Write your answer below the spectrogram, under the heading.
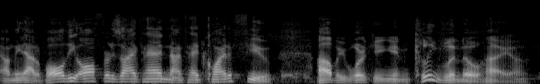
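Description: At a moderate pace, a man with a fairly low pitch swings very widely up and down. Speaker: former radio morning host. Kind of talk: interview answer. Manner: excited, emotional, halting.

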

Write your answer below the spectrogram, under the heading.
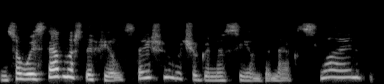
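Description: The woman's pitch swings very widely. Her voice sounds dry and close, with no echo. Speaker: linguist, director of a university field station in Guatemala. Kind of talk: academic talk with slides.

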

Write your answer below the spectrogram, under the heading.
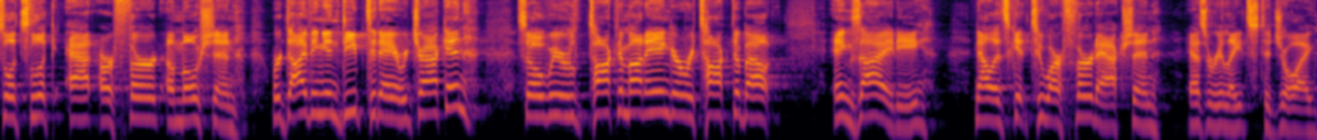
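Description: A man's raised, projected voice, bright and sharp in tone, at a moderate pace with ordinary pitch variation. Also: quiet background. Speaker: pastor. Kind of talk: sermon. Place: church. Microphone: headset.

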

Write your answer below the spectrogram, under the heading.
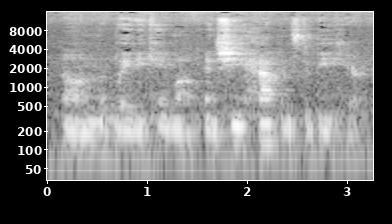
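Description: Audible room echo and light background noise surround the speech. A man talks at a moderate pace. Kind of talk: stage banter with audience. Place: stage.

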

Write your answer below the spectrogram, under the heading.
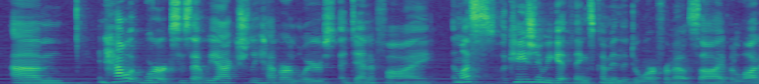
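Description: Over light background noise, a woman with a fairly low pitch talks at a fairly quick pace in an unremarkable speaking voice. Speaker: panellist. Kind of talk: panel discussion remarks. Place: hall. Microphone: studio mic.

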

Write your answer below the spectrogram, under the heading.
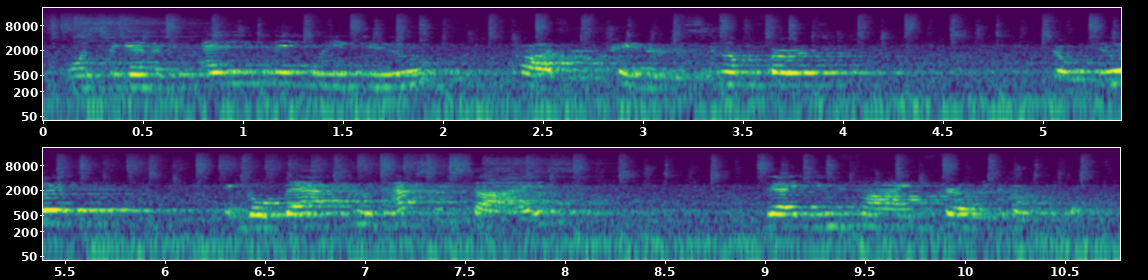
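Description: Long, frequent pauses at a moderate pace, with audible room echo and music in the background. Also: woman. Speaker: fitness instructor. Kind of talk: workout instruction. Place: gym. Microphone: camera far.

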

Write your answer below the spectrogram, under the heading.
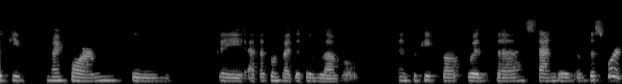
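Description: Speech comes at a moderate pace against a quiet background. The sound is dry, with no echo. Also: woman. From Philippines, then Vancouver, Canada. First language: Tagalog. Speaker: volleyball player; guest. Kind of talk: interview. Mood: calm, reflective. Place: home room. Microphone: video call.

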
